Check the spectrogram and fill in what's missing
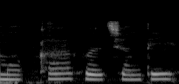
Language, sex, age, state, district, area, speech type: Odia, female, 18-30, Odisha, Nabarangpur, urban, spontaneous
